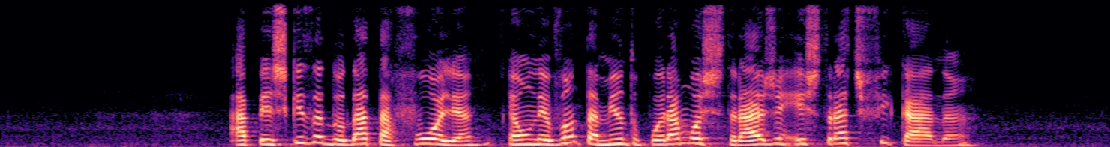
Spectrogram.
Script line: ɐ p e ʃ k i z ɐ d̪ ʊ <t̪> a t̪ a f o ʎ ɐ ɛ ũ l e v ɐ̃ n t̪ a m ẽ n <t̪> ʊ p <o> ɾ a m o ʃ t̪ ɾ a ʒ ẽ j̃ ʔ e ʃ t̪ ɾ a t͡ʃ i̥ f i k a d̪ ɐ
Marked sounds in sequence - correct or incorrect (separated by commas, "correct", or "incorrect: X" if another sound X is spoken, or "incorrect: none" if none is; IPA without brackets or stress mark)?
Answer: incorrect: d̪, correct, correct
